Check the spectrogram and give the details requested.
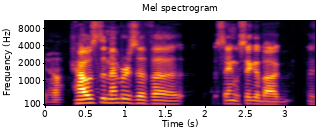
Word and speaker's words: Sanguisugabogg: How's the members of Sanguisugabogg?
